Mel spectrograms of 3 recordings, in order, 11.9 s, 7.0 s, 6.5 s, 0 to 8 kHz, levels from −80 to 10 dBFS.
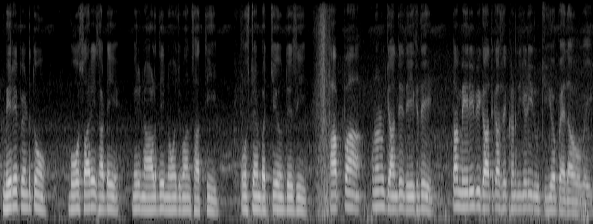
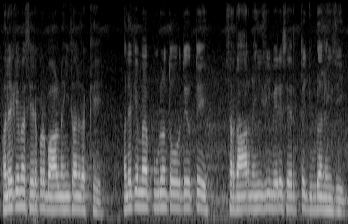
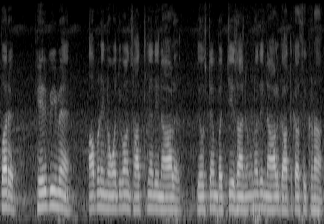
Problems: background sounds at intervals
